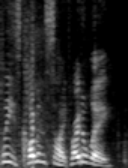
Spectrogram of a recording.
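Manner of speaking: shouting.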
